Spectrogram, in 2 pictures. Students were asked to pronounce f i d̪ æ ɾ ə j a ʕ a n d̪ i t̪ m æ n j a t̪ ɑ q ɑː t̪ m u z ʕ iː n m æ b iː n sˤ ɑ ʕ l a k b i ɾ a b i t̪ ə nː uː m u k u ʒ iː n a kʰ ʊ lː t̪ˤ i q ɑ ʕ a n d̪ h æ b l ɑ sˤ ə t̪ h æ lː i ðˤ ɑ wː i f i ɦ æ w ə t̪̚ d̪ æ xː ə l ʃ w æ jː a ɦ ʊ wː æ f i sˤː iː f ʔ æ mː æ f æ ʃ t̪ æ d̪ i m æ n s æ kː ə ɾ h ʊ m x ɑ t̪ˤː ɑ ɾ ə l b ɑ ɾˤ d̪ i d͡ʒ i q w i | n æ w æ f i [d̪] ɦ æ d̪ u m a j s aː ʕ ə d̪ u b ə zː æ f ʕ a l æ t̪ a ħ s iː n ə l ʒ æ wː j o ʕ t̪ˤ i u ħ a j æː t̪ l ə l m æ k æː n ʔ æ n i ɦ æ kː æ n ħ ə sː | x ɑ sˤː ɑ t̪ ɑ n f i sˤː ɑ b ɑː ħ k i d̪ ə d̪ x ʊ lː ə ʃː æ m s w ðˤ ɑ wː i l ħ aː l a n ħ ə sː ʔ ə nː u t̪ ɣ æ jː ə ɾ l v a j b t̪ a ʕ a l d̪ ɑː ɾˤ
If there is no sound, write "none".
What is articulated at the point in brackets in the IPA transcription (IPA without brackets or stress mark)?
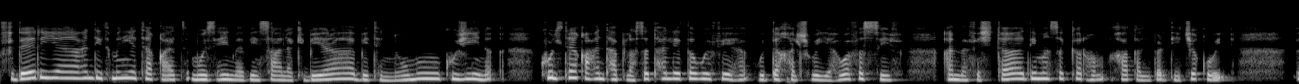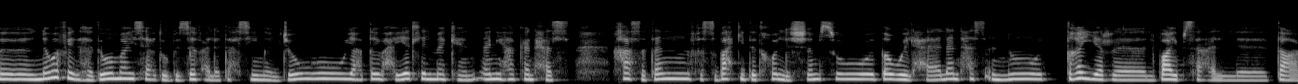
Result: d̪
